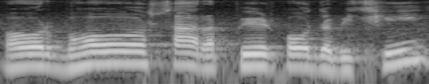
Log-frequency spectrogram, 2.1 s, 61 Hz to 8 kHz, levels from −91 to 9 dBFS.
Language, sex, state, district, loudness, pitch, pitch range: Garhwali, female, Uttarakhand, Tehri Garhwal, -15 LUFS, 175 Hz, 160-195 Hz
